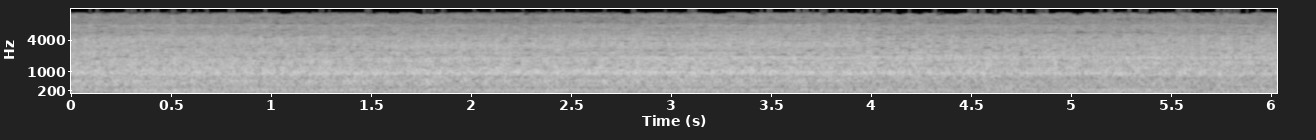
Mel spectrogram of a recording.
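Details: VAZ 2115 engine after repair of piston knock: cylinder block bored, new pistons and rings fitted; quiet, steady, even idle with no tapping or knocking; normal idle.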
